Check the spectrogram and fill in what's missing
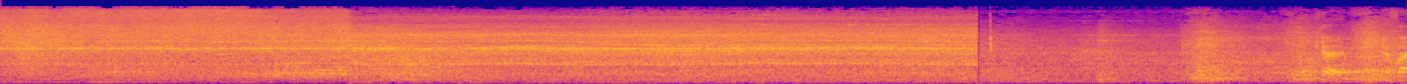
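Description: A wool pad buffer spins against a wood finish during polishing, giving a loud steady whirring roar that cuts off partway through, with speech-like sounds over it.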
